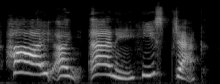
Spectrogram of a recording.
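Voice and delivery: high, loud yelled greeting; yelling. A narrator's reading. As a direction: call out to the octopus, high and loud. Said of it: "He yelled to the octopus".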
